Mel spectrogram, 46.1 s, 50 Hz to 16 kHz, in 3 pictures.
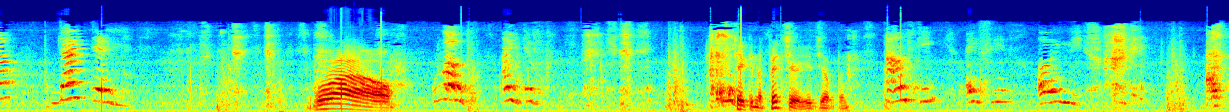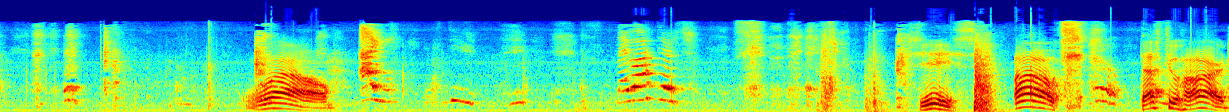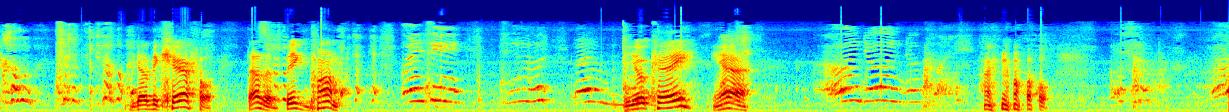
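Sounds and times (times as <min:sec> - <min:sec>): bedding rustling and scuffing: 0:00.7 - 0:04.1, 0:05.0 - 0:12.6, 0:13.2 - 0:18.2, 0:20.6 - 0:28.0
soft thumps jumping on bed: 0:02.7 - 0:03.8, 0:07.8 - 0:09.0, 0:14.6 - 0:15.1, 0:25.6 - 0:26.7.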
